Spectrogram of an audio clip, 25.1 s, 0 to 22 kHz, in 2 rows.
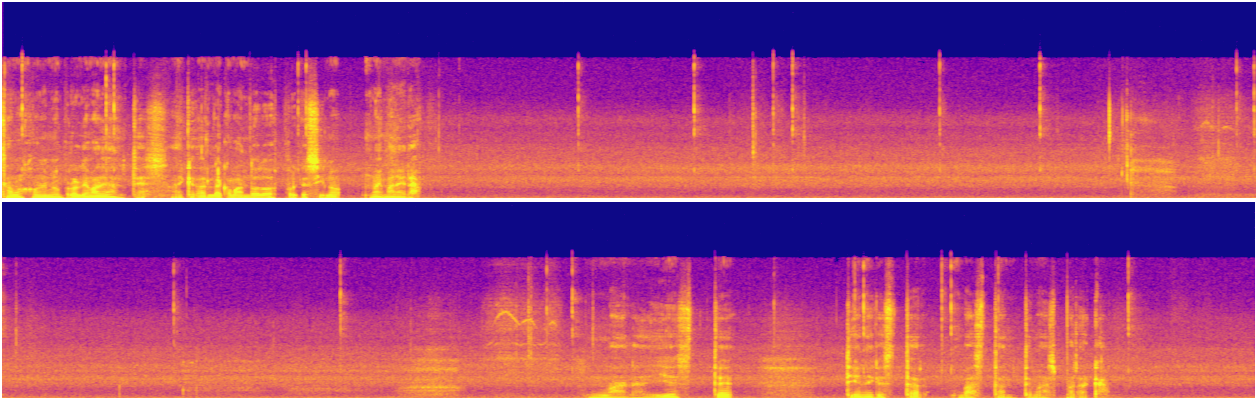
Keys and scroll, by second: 2.2 super+2, 3.7 shift+w, 7.6 space, 12.2 space, 17.9 space, 20.3 a.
